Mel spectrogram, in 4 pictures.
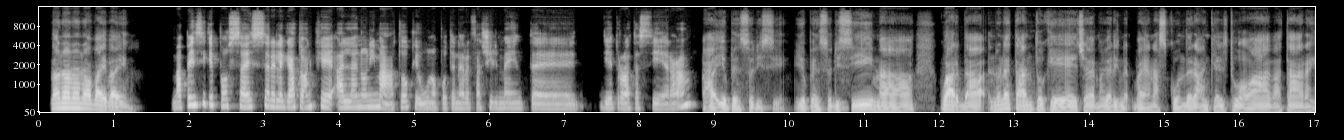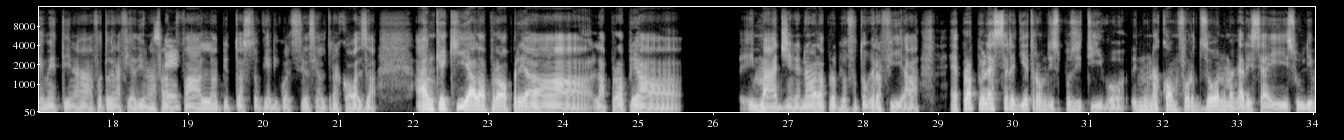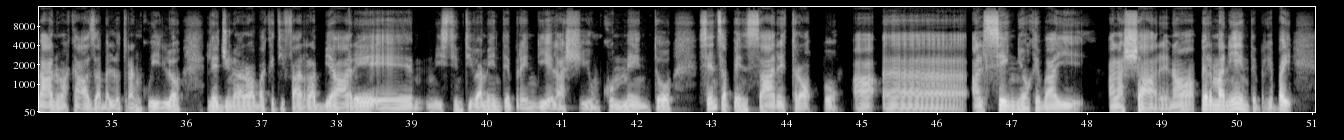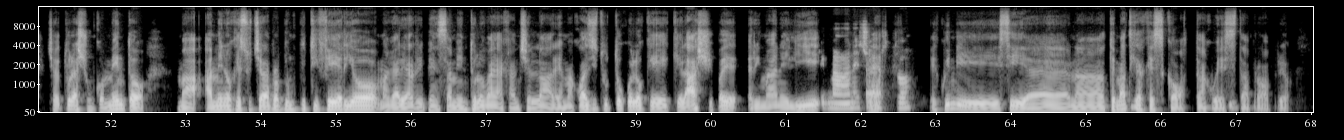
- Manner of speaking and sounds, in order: "proprio" said as "propio"; in English: "comfort zone"; "cioè" said as "ceh"; "proprio" said as "propro"
- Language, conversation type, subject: Italian, podcast, Quanto conta il tono rispetto alle parole?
